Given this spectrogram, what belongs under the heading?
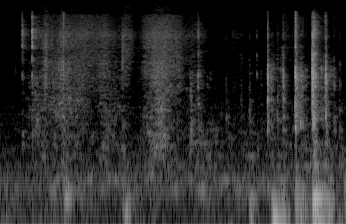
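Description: Keys clatter on a computer keyboard in irregular bursts of typing, close and fairly quiet, with the taps growing denser and louder toward the end and no talking.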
